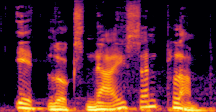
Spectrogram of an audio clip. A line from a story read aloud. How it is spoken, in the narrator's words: she said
